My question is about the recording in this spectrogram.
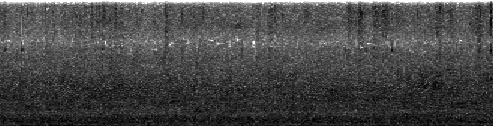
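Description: Steady low rumble and dense background noise of a large exhibition hall, with no single sound standing out.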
